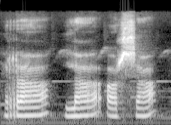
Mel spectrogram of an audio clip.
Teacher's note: दंत मूल में आपको लिखना है रा, ला और शा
